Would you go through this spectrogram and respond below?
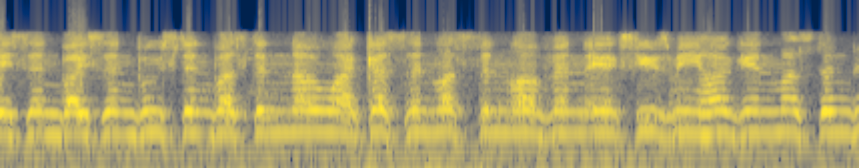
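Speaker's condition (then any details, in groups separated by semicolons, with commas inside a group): Brain injury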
